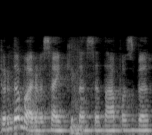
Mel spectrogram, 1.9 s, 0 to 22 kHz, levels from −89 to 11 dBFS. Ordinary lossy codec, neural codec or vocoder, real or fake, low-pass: MP3, 48 kbps; none; real; 7.2 kHz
